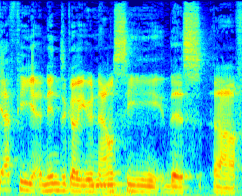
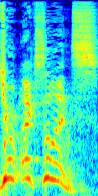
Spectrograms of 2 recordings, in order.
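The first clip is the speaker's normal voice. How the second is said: very high-pitched, shouted call. Voicing a fighter calling toward an old man sliding across the ground: shouting in character. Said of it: "he shouts".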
